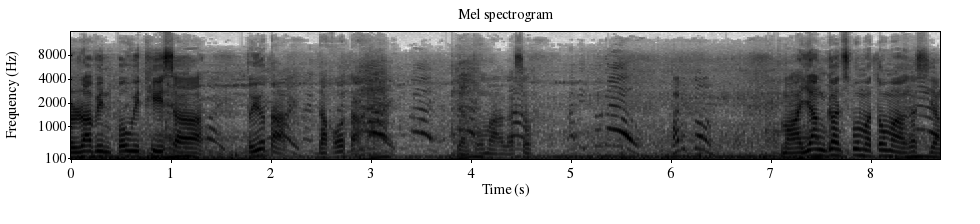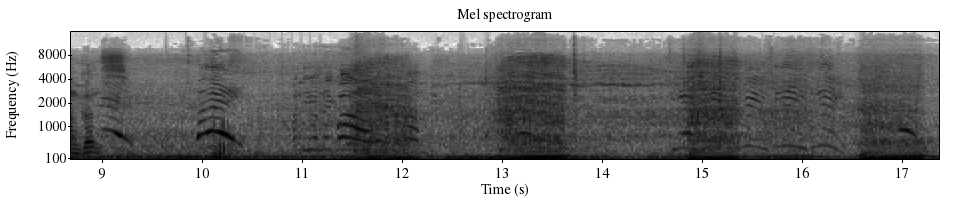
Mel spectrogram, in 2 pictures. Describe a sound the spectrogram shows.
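An off-road engine rumbles and revs hard in bursts.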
